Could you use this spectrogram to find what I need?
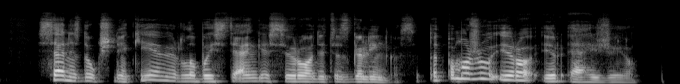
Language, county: Lithuanian, Telšiai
